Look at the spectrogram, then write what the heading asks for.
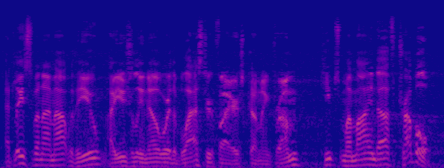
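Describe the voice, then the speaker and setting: Boastful middle-aged scoundrel, low voice, swooping intonation, sly video game sarcasm, background noise. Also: male voice, expressive, fast talker, pushed and bright. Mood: wry, weary. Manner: wry, wheedling, theatrical sarcasm. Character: roguish male career criminal, wry, boastful, scheming veteran.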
